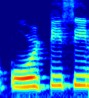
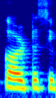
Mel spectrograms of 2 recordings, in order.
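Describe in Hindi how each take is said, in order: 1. पहला अक्षर 'kor' जैसा सुनाई देता है। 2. पहला अक्षर 'kur' जैसा सुनाई देता है। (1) "कोर्टिसी नहीं पढ़ेंगे" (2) "कर्टसी पढ़ेंगे"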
